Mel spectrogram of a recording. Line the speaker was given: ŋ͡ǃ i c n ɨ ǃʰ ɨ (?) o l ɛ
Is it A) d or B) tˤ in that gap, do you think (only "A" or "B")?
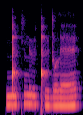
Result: A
